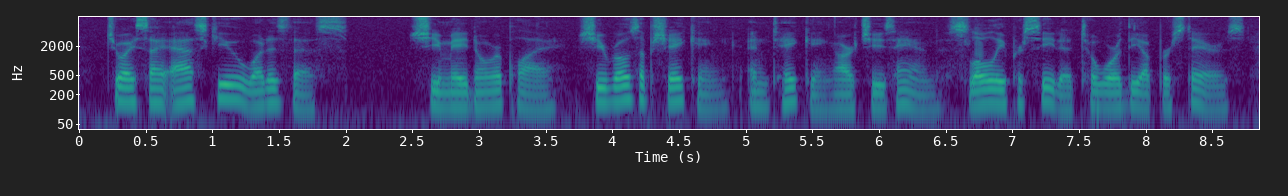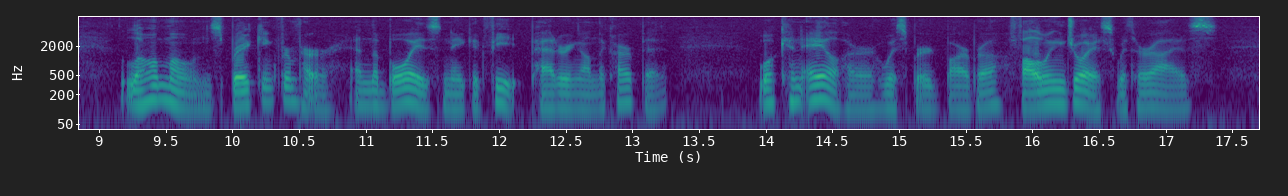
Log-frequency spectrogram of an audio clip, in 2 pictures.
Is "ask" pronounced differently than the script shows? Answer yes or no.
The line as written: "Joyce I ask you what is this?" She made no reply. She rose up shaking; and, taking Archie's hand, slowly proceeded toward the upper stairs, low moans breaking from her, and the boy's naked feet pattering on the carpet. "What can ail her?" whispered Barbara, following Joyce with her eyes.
no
